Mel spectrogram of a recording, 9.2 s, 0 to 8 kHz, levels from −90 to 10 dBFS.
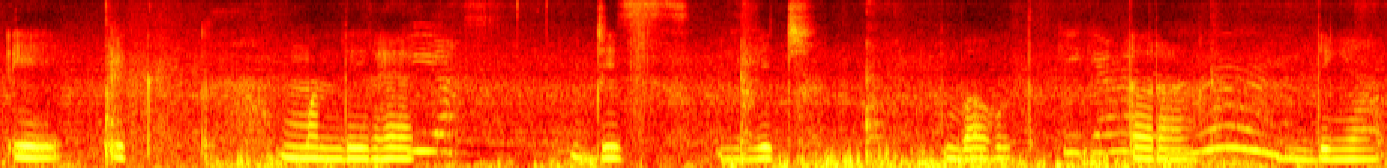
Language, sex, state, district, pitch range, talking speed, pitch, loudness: Punjabi, female, Punjab, Kapurthala, 185-250 Hz, 60 wpm, 195 Hz, -17 LUFS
